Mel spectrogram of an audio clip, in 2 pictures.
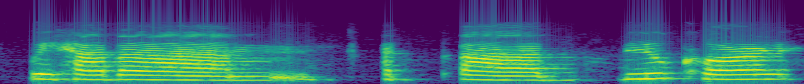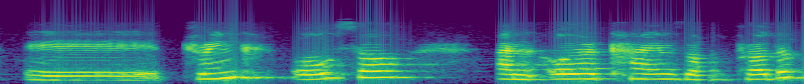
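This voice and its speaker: Very slowly, a woman speaks with a fairly high pitch. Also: ordinary pitch variation. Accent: Spanish. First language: Spanish. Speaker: conservation program worker. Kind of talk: online panel discussion. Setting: video call. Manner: hesitant. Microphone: microphone problems.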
